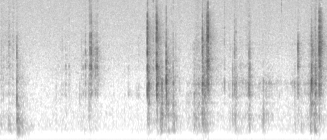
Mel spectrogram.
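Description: Light plastic clicks and rattles of bulb sockets and wiring being handled against a plastic tail light housing, as a socket is pushed into its slot and twisted to lock. There are several short, irregular clicks, with a quieter gap in the first second.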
